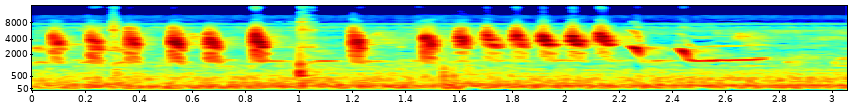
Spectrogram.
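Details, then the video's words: Tailorbird lure sound for attracting birds and stimulating quiet ones to sing: a quick series of about fifteen sharp, high chipping notes, ending in a short falling-then-level slurred whistle. "suara pancingan sirtu teras"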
